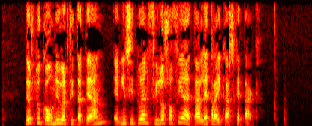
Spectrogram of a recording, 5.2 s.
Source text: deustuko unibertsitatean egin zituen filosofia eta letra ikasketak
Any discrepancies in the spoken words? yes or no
no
